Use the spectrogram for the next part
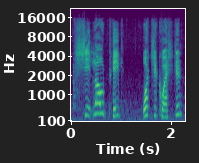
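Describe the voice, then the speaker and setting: A woman's voice: high voice, unhurried, pushed and bright. A woman voicing a cocky, foul-mouthed street boy in a video game, sneering and swaggering with hostile defiance. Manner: swaggering, sneering, speaks of self in third person. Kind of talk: video game character acting.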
